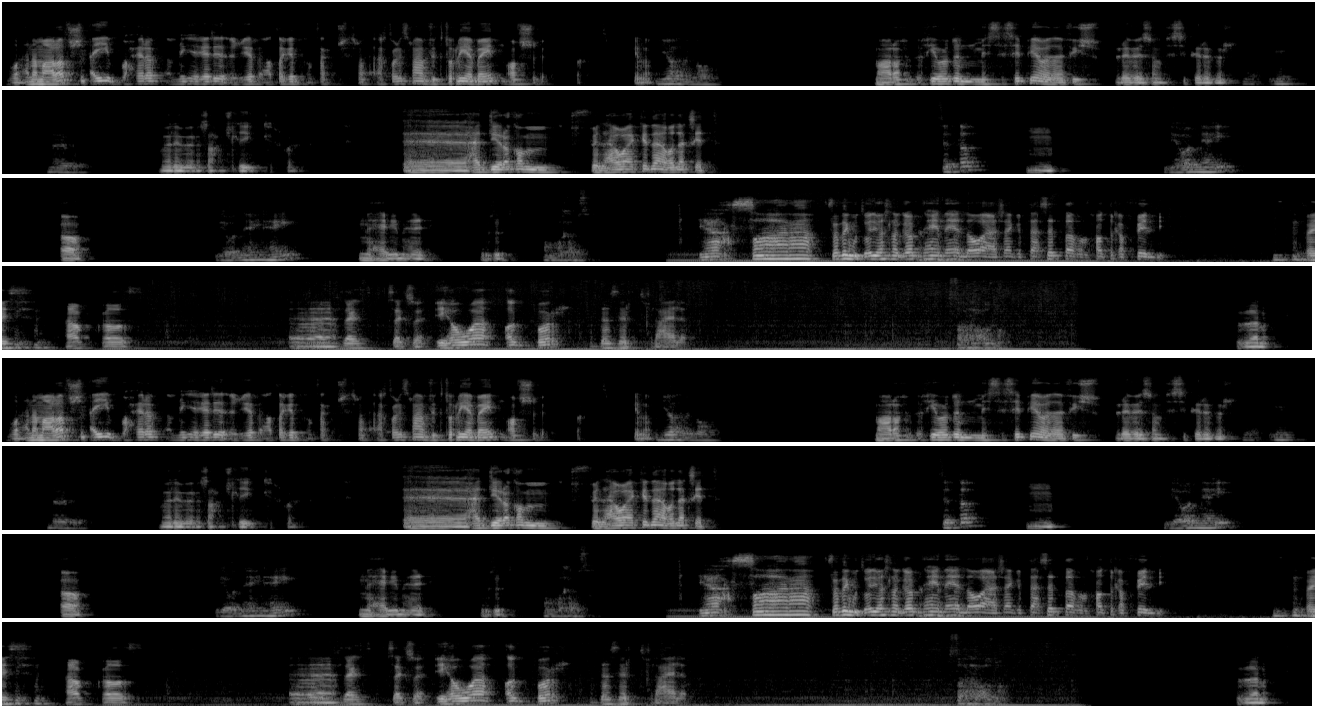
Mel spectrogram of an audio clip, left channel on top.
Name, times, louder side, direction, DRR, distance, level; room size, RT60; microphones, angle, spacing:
voice 1, 0.1-5.4 6.3-6.5 8.7-12.3 14.7-16.1 17.1-20.2 23.4-23.7 26.8-27.1 29.8-30.6 31.0-31.3 33.2-37.9 39.3-39.5 40.0-40.7 42.3-43.0 43.3-46.2 51.7-52.1, equal, ahead, 0.6 m, -31 dB
voice 2, 6.5-7.1 12.4-12.9 13.6-13.9 22.5-22.9 24.7-25.4 28.4-29.2 31.7-32.2 35.4-35.9 39.0-39.8 42.3-42.8 48.9-49.4, right 1 dB, 35° left, 6.9 m, -41 dB
sound 1, 32.9-50.2, left 2 dB, 75° left, 2.1 m, -49 dB
17.5 x 9.0 x 3.5 m
head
